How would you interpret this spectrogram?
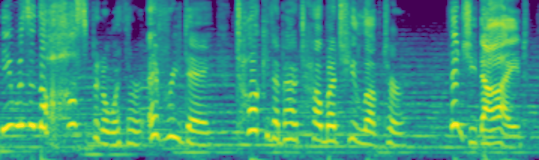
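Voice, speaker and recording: A woman's voice: high voice, very animated, normal speed, music in the background. A woman voicing a bitter, self-pitying young narrator in a sneering, melodramatic dramatic reading of a novel.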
